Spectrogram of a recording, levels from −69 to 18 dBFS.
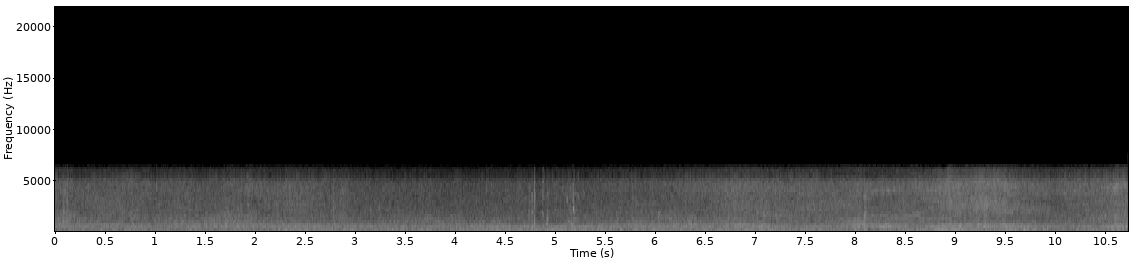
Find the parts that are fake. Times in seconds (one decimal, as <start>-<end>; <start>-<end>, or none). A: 7.8-9.1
